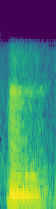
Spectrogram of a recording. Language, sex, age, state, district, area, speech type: Tamil, male, 18-30, Tamil Nadu, Tiruppur, rural, conversation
